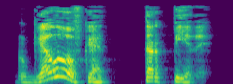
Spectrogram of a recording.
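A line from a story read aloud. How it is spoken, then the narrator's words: Angry joke. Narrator (Russian): зло пошутил командир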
